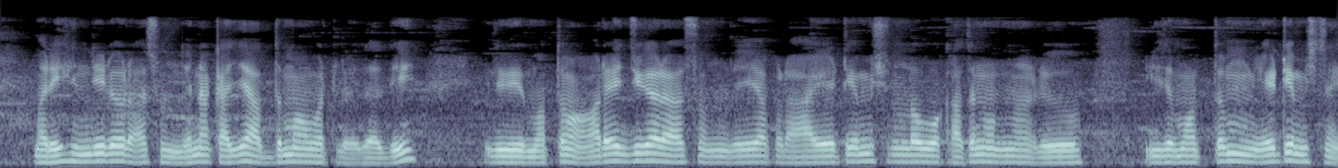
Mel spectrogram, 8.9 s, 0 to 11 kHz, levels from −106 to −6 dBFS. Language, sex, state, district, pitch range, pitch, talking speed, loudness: Telugu, male, Andhra Pradesh, Guntur, 120-135 Hz, 125 Hz, 180 wpm, -26 LUFS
